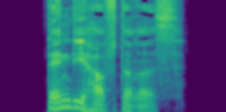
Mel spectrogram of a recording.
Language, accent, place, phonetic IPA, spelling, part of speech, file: German, Germany, Berlin, [ˈdɛndihaftəʁəs], dandyhafteres, adjective, De-dandyhafteres.ogg
- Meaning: strong/mixed nominative/accusative neuter singular comparative degree of dandyhaft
